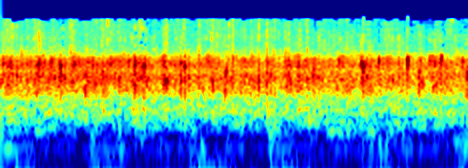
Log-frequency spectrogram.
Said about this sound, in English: Can we get a big round of applause for all those guys?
